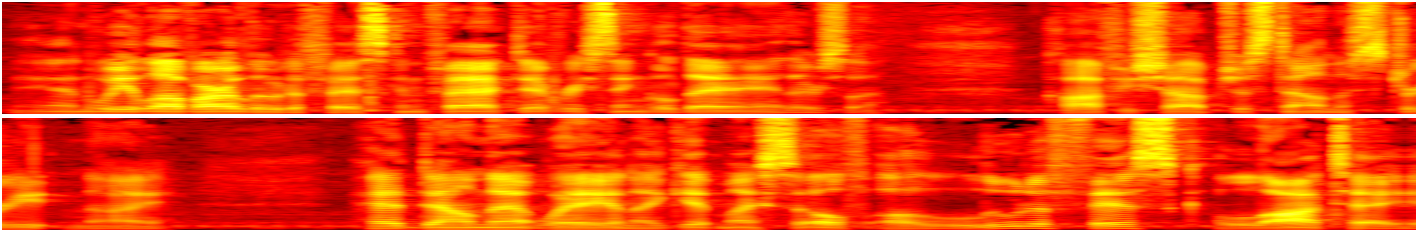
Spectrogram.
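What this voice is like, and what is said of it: Strong Minnesota accent. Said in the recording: “my crazy accent ... I am from Minnesota”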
